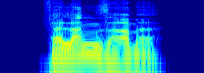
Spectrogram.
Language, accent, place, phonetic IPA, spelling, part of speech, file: German, Germany, Berlin, [fɛɐ̯ˈlaŋzaːmə], verlangsame, verb, De-verlangsame.ogg
- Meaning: inflection of verlangsamen: 1. first-person singular present 2. singular imperative 3. first/third-person singular subjunctive I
